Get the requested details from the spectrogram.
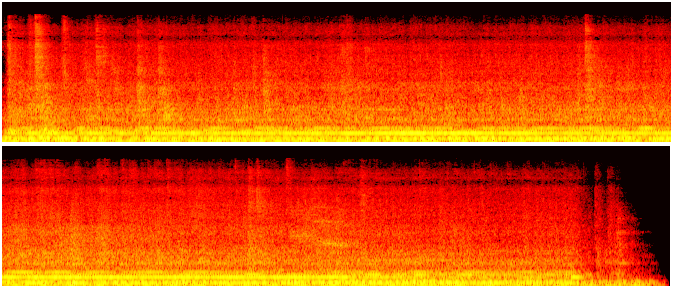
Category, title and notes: Sound effects > Other mechanisms, engines, machines
DOORElec-Samsung Galaxy Smartphone Garage Door, Mechanical, Close Nicholas Judy TDC
A mechanical garage door closing.
close, foley, garage, mechanical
